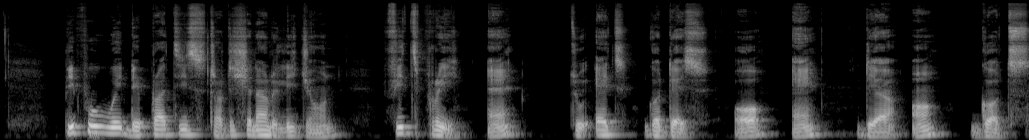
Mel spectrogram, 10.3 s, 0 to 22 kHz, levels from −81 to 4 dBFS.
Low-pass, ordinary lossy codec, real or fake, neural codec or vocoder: none; none; real; none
